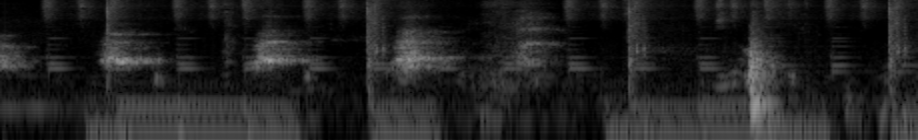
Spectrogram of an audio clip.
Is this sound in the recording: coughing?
no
